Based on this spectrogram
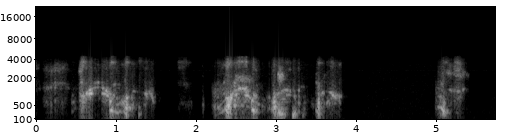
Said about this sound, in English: I yawn and cough at the same time.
